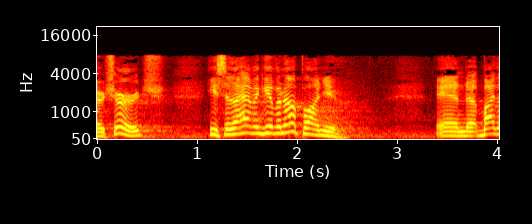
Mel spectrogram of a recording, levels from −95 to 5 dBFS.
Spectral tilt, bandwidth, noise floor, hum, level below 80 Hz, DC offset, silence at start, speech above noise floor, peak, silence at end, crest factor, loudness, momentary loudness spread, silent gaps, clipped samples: -3 dB/octave; 8 kHz; -45 dBFS; none; -58 dBFS; under 0.1%; 0 s; 27 dB; -2 dBFS; 0 s; 18 dB; -18 LUFS; 12 LU; none; under 0.1%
